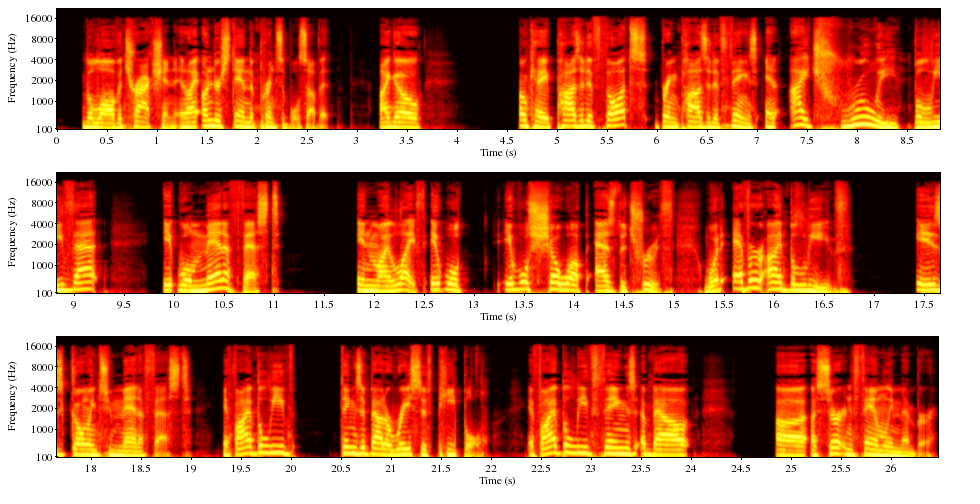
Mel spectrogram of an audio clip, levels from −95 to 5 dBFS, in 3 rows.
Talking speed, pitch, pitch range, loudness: 145 wpm, 165 Hz, 140-190 Hz, -14 LUFS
